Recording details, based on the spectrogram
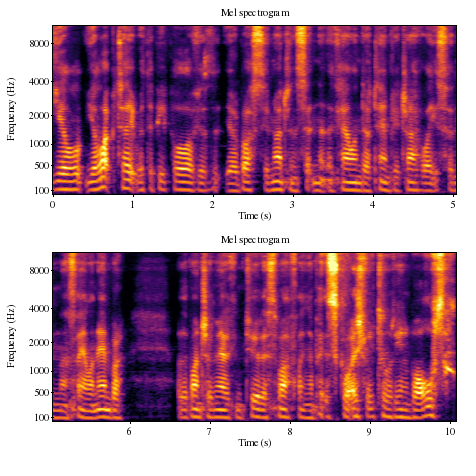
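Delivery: ordinary delivery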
